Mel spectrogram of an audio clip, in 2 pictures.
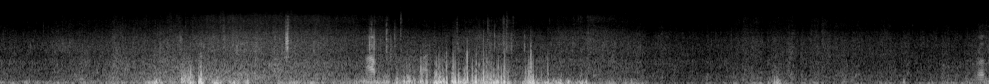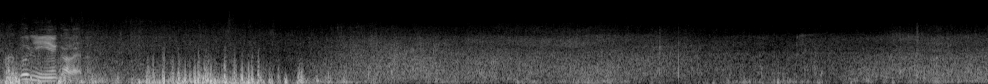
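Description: Waves wash and splash against rocks nearby.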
